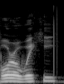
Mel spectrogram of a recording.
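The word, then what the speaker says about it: Borowiecki: Mark Borowicki. Is that Borowicki? Am I saying that correctly? – Sure.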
